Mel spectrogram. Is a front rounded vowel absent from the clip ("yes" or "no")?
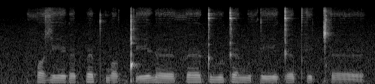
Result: no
